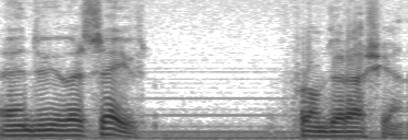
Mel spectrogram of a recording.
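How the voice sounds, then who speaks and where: Speaking at a fairly slow pace, a man with a fairly low pitch and a dark, mellow tone is heard with audible room echo. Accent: Slovak. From central Slovakia. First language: Slovak. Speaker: war veteran. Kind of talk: interview. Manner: halting.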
